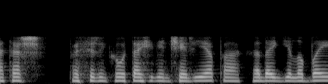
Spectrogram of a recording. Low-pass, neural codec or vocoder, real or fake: 3.6 kHz; codec, 16 kHz, 1 kbps, X-Codec, WavLM features, trained on Multilingual LibriSpeech; fake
